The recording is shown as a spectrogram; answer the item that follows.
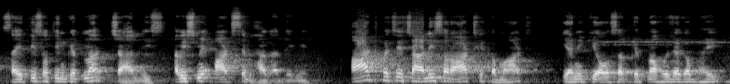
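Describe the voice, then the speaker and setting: Lively man teaching math, echoey. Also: mid-range voice, a little hiss or hum. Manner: talks through sums aloud in a sing-song counting patter. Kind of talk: exam-prep math lesson. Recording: echoey room with long reverb.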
